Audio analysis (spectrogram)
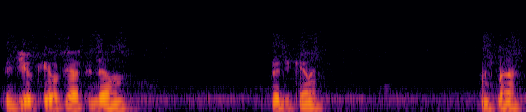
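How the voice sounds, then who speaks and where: An actor playing a measured, firm police sergeant who questions a suspect in a 1950s radio crime drama. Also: male voice, low voice, steady tone, gravelly. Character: quiet, steady police sergeant partner, male adult. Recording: narrow phone-like old radio transcription, faint hiss.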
